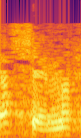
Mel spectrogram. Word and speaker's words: Hashem: In un contesto non liturgico, quindi dove non è necessario pronunciare il suo nome, lo si scrive, lo si pronuncia semplicemente Hashem.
